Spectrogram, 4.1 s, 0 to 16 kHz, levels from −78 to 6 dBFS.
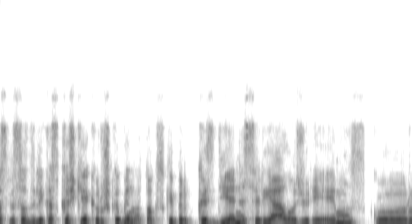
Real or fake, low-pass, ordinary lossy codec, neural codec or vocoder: real; 7.2 kHz; Opus, 32 kbps; none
